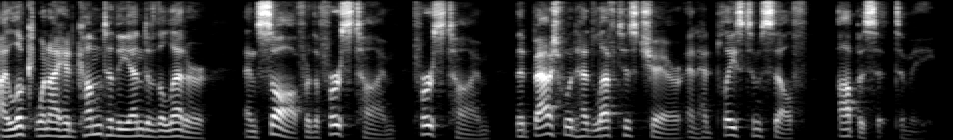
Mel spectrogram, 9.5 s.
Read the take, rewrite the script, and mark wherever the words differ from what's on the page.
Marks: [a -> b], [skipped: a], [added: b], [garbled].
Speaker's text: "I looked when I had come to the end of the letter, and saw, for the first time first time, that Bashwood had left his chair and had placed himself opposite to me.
"I looked when I had come to the end of the letter, and saw, for the first time first time, that Bashwood had left his chair and had placed himself opposite to me.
